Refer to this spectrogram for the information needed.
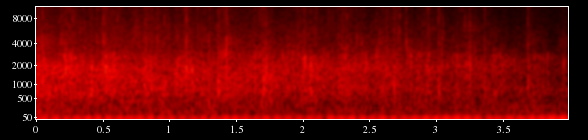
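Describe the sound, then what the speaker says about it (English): Commencement audience at a college graduation ceremony applauding, a broad, even wash of many hands clapping from a large crowd, steady and moderately distant throughout. "That's a round of applause."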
